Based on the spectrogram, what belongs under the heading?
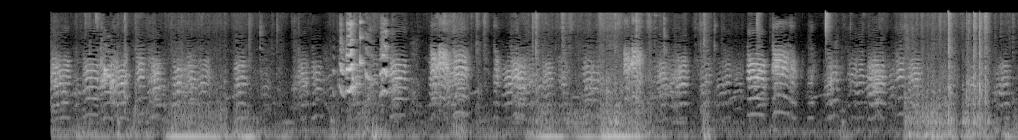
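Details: Several caged canaries, brown, red and yellow, sing together in a busy chorus of high chirps, twittering trills and rapid warbled phrases that overlap throughout, with a steady low hum and soft wing flutters underneath.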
